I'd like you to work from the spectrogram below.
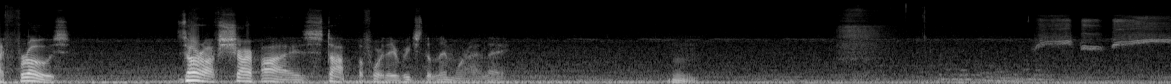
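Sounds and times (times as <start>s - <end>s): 
speech: 0.0s - 0.8s, 1.8s - 5.2s, 6.7s - 7.0s
steady low rumble: 0.0s - 11.7s
man whistling a tune: 10.3s - 11.7s.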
